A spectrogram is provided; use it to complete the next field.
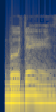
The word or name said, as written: boudeuse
